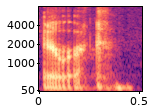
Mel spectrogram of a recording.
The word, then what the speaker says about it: Eric: Really quickly, according to an LSU media guide, it's pronounced Eric. Like E-R-I-C.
